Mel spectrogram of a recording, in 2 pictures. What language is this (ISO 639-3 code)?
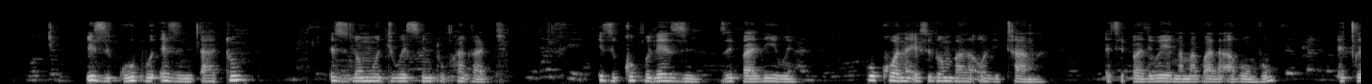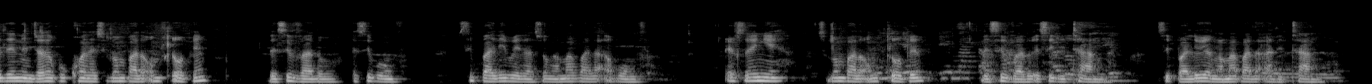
nde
